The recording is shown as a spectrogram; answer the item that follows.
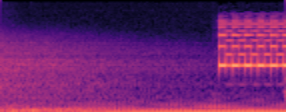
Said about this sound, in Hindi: एक फोन आ रहा है,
